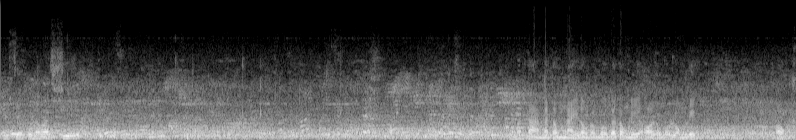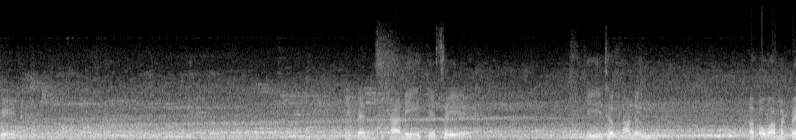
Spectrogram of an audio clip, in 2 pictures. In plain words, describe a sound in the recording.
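Footsteps and distant voices echo in a large hall.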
